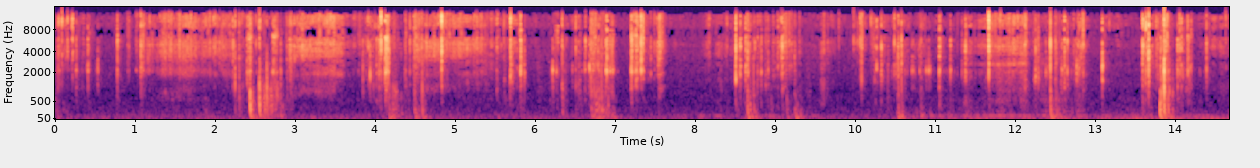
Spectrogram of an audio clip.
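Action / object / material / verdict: scrape / bar of soap with a glitter coating, cut with a metal blade / soap / none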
